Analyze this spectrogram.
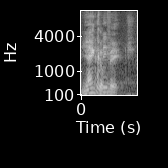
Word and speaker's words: Yankovic: Because he was Weird Al Yankovic. Is that how you say it? Yankovic.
